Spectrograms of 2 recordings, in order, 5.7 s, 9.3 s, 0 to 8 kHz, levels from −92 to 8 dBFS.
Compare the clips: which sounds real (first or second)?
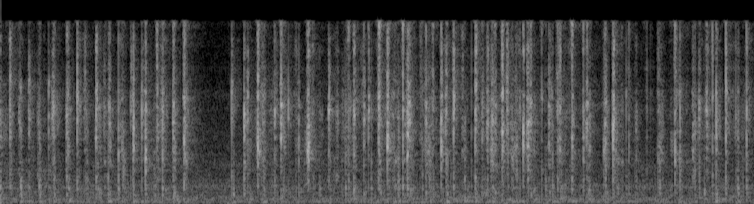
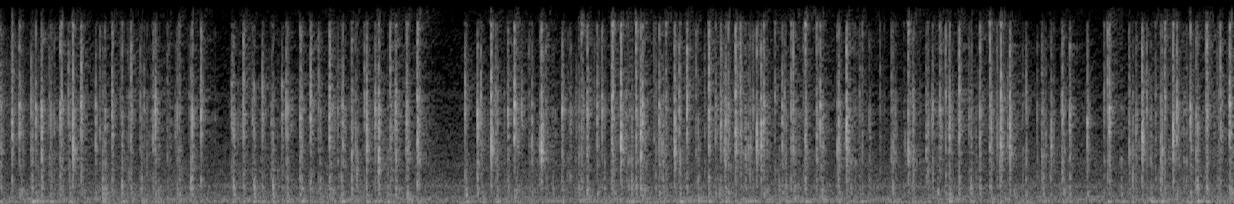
second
